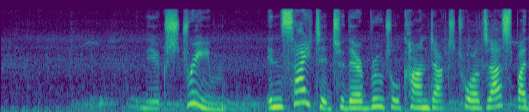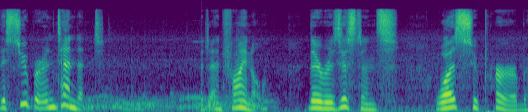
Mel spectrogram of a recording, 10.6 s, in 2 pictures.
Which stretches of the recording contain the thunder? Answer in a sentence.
You can't hear the thunder here.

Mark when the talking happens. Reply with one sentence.
You can hear the talking from 1.4 to 6.3 s and from 7.2 to 10.5 s.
